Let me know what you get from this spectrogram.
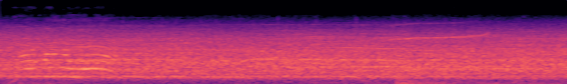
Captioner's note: crowd booing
